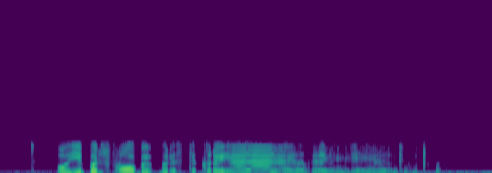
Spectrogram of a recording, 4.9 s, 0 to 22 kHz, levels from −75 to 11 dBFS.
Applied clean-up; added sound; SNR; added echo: neural diffusion model UNIVERSE++.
